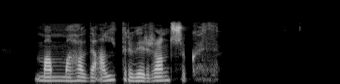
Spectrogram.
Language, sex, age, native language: Icelandic, female, 40-49, Icelandic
